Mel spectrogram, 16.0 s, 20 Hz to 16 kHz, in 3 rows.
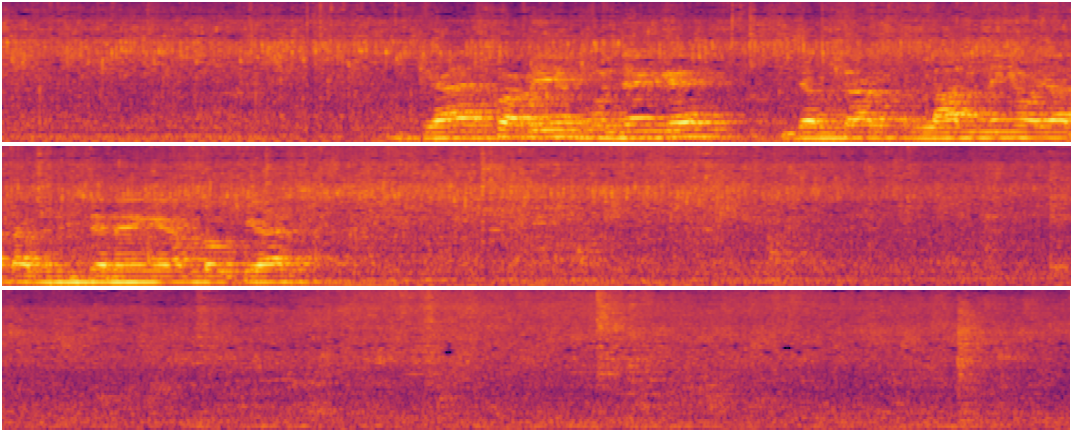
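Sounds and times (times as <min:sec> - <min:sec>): onions sizzling in oil: 0:00.0 - 0:16.0
spatula scraping pan: 0:12.1 - 0:14.5.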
